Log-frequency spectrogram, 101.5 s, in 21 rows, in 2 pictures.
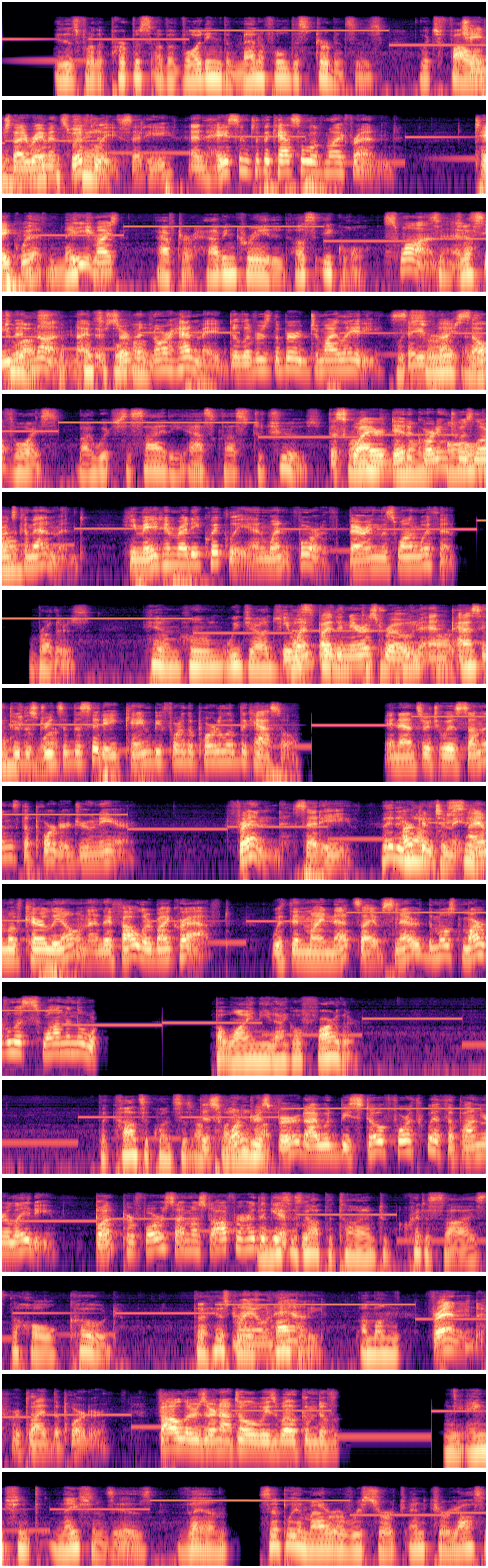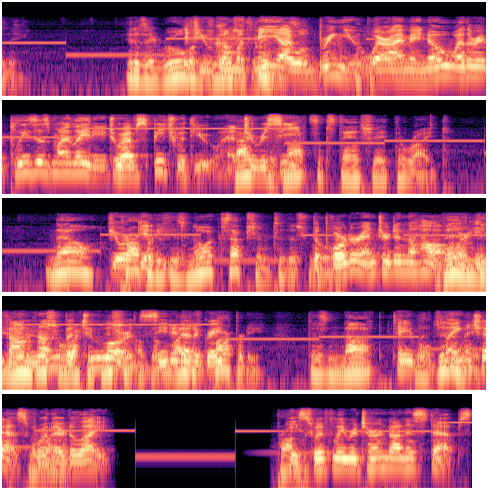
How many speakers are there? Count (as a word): two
